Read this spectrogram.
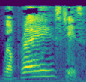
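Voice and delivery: high, slow drawn-out praise; imitating church member. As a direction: stretch it out like a happy old believer. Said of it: "he'd say".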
